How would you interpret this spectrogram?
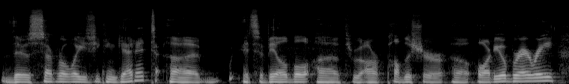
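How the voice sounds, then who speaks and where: A man with a fairly low voice is a guest on a studio radio interview. He talks conversationally as a writer and producer, informative and agreeable. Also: moderate pace, a little mellow.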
